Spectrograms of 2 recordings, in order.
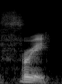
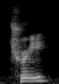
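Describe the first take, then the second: First: The word starts with an F sound. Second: The word starts with a T sound. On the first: "ou às vezes sai grátis" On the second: "Às vezes sai uma árvore"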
